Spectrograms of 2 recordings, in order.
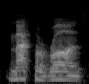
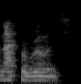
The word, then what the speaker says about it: macaron: One for the macarons and it is pronounced macarons, not macaroons.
